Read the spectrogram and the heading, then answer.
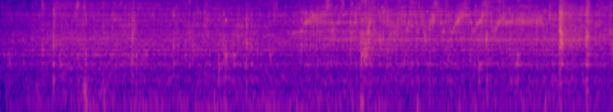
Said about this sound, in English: The pieces then go into a large aluminum pot to cook over low heat, where they transform from slick pink to crispy brown. As the fat cooks, it hisses and pops, releasing a golden liquid.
